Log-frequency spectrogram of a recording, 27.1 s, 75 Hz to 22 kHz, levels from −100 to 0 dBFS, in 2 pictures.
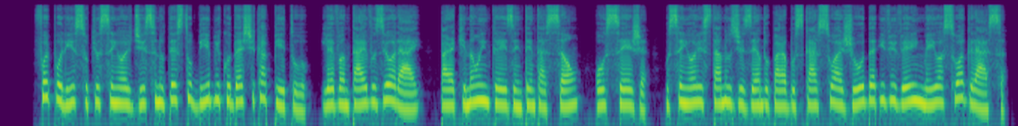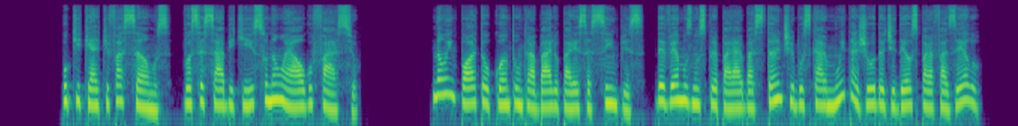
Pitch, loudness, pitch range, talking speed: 205 Hz, -20 LUFS, 190-225 Hz, 160 wpm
